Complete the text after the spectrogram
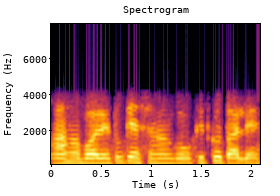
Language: Konkani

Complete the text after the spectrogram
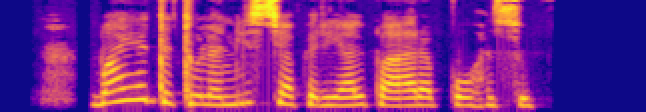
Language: Pashto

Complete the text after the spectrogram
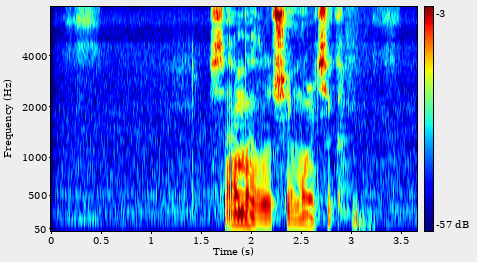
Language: Russian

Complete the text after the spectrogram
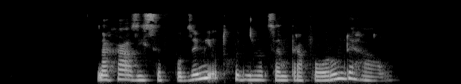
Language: Czech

